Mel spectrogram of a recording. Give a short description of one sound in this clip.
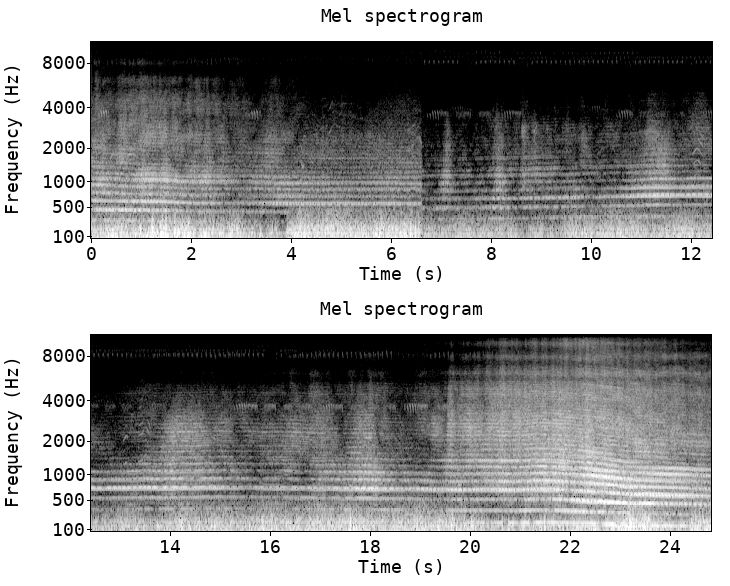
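A propeller plane engine drones overhead, its pitch shifting as it passes close by.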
